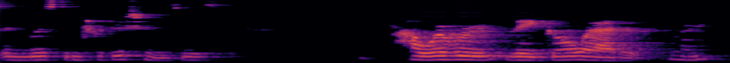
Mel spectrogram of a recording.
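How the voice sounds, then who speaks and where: Delivered at a fairly slow pace, the speech is monotone and flat, broken by long, frequent pauses. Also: man. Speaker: dharma teacher. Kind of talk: dharma talk.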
